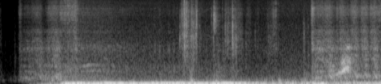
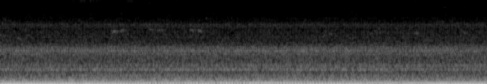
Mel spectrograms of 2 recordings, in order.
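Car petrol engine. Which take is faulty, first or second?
first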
